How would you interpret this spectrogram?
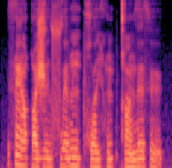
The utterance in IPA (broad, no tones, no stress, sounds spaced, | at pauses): θ ɛ̃ u̯ qʷ ɛ ʒ ɘ i̯ sʷ ɛ β ĩ p χʷ ʌ i̯ h ũ p qʰ ũ ð ɘ θ ʏ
